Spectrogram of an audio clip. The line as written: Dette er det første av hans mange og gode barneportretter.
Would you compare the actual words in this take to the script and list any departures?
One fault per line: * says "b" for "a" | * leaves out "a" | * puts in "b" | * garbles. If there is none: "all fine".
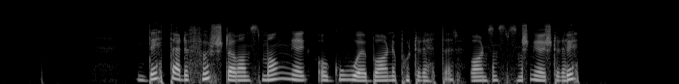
* garbles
